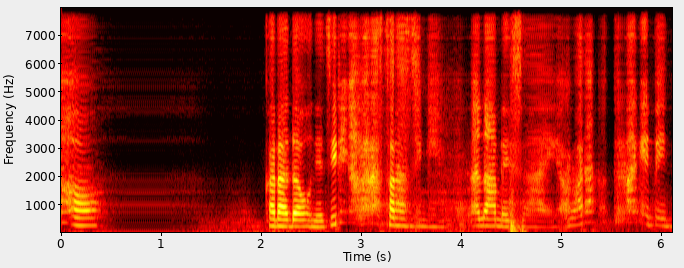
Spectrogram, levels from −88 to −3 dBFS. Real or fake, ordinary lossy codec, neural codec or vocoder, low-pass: fake; none; codec, 16 kHz, about 1 kbps, DyCAST, with the encoder's durations; none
